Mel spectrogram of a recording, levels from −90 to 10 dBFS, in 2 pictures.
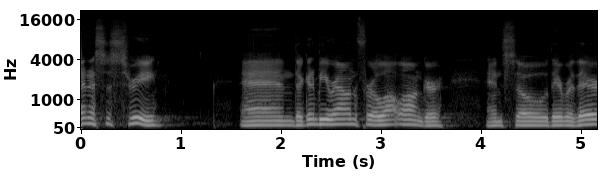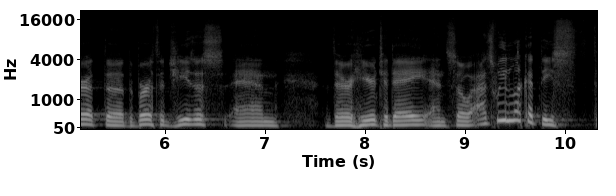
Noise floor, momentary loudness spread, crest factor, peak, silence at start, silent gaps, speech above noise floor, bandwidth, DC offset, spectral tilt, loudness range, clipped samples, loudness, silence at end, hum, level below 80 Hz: -72 dBFS; 10 LU; 16 dB; -20 dBFS; 0 s; none; 37 dB; 15.5 kHz; under 0.1%; -7.5 dB/octave; 2 LU; under 0.1%; -36 LUFS; 0.25 s; none; -78 dBFS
